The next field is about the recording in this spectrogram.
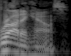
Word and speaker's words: Rottinghaus: So uh, we're going to have Mason uh, Mason Rottinghaus on, or whatever, however you say his name. Rottinghaus. – Rottinghaus. Yes.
